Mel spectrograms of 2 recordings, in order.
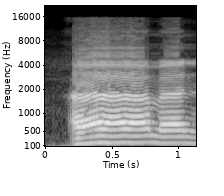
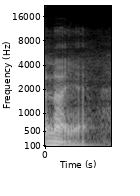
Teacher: gunah pada huruf nun yang berharakat tasdid maka cara membacanya yaitu ditahan dulu suara gunahnya sepanjang du harakat am kemudian baru dibaca nanya Kemudian pada lafal na ada fathah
